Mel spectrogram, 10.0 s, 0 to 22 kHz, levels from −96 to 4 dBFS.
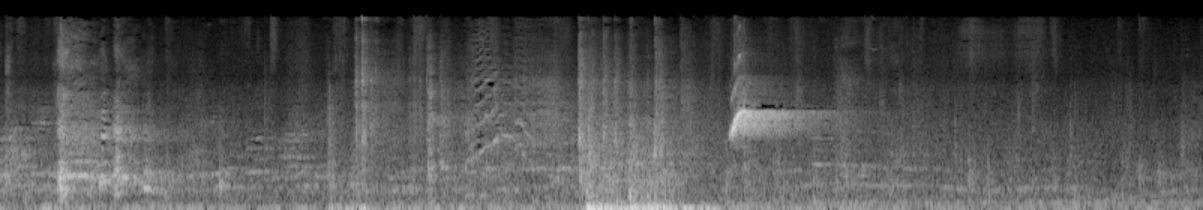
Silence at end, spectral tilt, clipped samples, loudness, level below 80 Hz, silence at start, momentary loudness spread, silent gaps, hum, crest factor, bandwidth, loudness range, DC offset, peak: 0 s; -3.5 dB/octave; under 0.1%; -23 LUFS; -32 dBFS; 0 s; 20 LU; none; none; 24 dB; 16.5 kHz; 13 LU; under 0.1%; -2 dBFS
